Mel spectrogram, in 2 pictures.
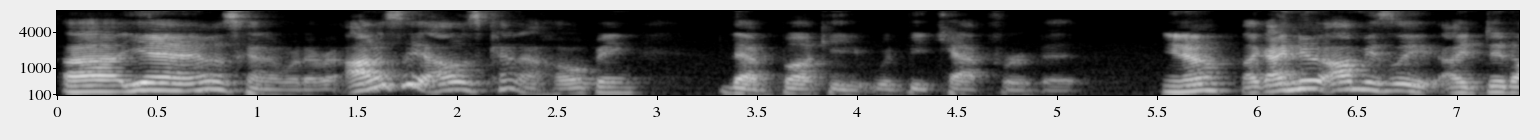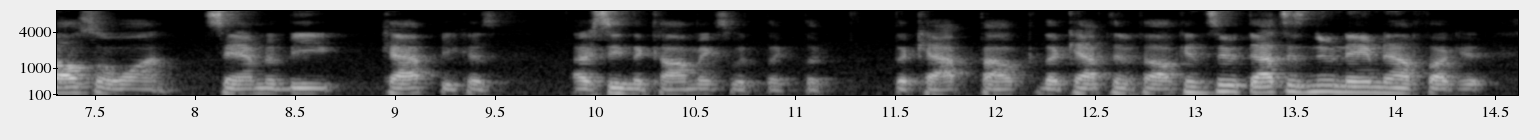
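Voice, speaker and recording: A man's voice: medium pitch, a little fast. Laughing, swearing podcast co-host, man. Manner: laughs often, swears casually, animated. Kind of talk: casual chat.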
